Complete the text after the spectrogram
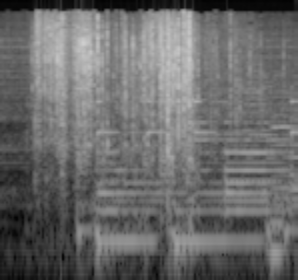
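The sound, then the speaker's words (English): Newspaper wrapping on a gift is torn open to reveal a stapler, a sustained burst of loud crackling and crinkling rips with a low background hum underneath, and no one speaks. “Alright, the next one is wrapped in newspaper.”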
